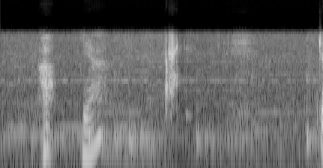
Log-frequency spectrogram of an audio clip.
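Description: Sharp, short hiccup sounds, some with a brief voiced squeak, over faint music; repeated hiccups.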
